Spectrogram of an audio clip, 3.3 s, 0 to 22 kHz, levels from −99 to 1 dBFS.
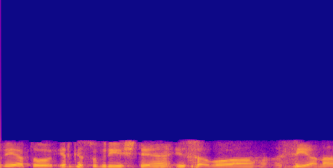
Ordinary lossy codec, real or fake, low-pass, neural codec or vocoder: MP3, 24 kbps; real; 3.6 kHz; none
